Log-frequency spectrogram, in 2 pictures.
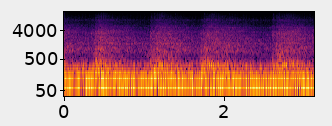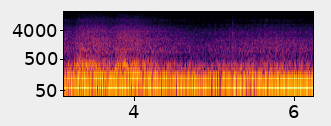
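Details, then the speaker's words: Bajaj NS200 single after head work fixing timing-chain tick: repeated rev blips over a loud silencer, clean with no top-end ticking; the loudness is the silencer, otherwise the engine is fine. "ये तो मेरा silencer है जो इतना तेज हल्ला करता रहता है बाकी बढ़िया हो गई है"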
